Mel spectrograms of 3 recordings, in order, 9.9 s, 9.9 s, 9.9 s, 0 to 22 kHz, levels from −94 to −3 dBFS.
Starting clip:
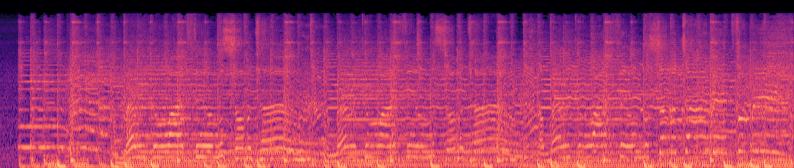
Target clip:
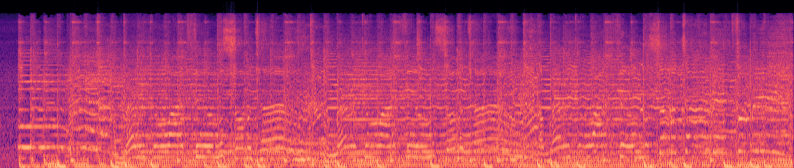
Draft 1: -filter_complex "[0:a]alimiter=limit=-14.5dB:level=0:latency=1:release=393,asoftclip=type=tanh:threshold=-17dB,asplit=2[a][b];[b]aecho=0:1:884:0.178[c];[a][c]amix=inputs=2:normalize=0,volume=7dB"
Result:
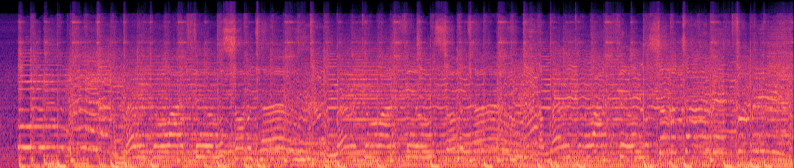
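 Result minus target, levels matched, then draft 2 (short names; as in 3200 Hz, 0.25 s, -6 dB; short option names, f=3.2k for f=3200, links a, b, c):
soft clip: distortion +21 dB
-filter_complex "[0:a]alimiter=limit=-14.5dB:level=0:latency=1:release=393,asoftclip=type=tanh:threshold=-5.5dB,asplit=2[a][b];[b]aecho=0:1:884:0.178[c];[a][c]amix=inputs=2:normalize=0,volume=7dB"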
